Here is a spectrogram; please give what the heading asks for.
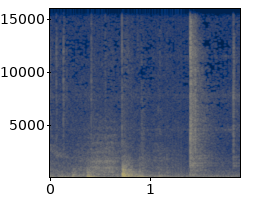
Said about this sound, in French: Quelque chose crépite, on dirait des flammes. Ça vient de là-haut.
